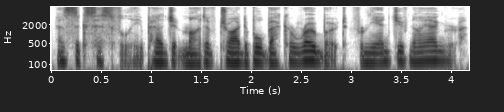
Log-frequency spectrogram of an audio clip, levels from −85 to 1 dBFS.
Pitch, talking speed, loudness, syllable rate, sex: 120 Hz, 245 wpm, -19 LUFS, 5.9 syllables/s, male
